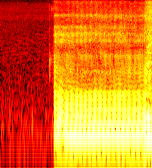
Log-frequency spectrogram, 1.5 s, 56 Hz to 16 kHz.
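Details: 18-week-old French bulldog puppy snoring while asleep: a single loud, buzzing snort-snore; owner notes Frenchies snore terribly.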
